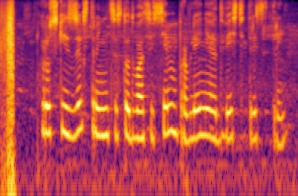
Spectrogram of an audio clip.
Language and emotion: Russian, neutral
